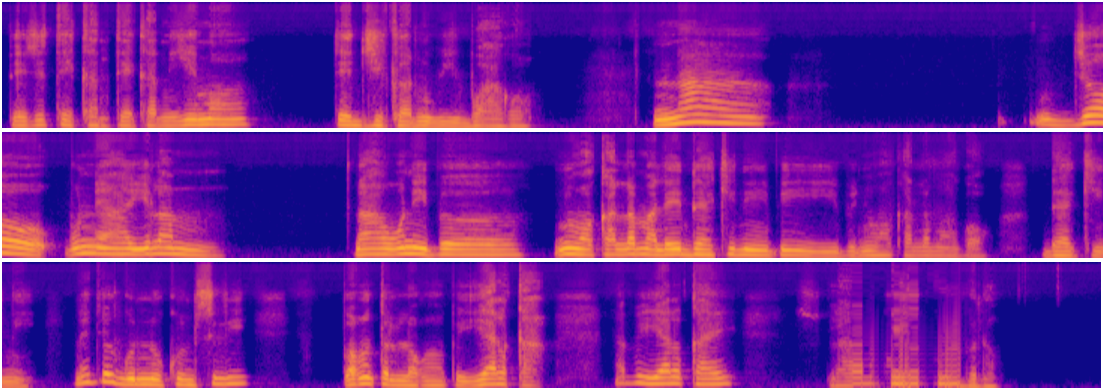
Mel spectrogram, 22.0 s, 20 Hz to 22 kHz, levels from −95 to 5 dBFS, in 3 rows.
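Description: From 20.37 to 21.08 s the speech becomes a rigid, metallic 188 Hz buzz, likely robotic sound from repeated short buffers of about 5.3 ms. The spectrogram shows evenly spaced harmonic stripes, and the waveform shows roughly repeating blocks.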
